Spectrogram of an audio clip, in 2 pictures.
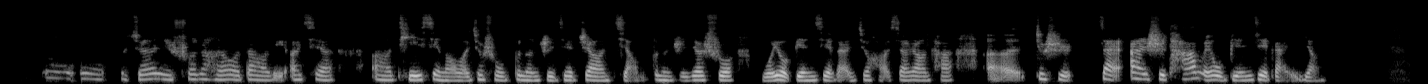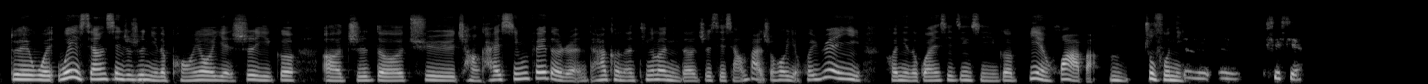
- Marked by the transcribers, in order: none
- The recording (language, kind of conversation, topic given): Chinese, advice, 当朋友过度依赖我时，我该如何设定并坚持界限？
